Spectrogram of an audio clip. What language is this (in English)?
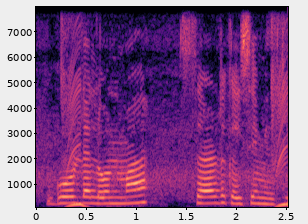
Chhattisgarhi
